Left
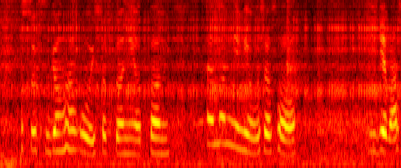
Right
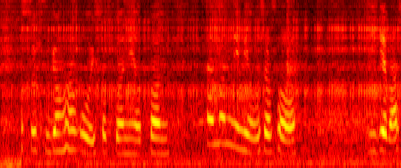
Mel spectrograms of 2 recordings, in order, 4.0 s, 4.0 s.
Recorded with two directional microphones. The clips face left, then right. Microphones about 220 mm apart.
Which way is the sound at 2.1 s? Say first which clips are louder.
Left 2 dB; 30° left (ahead or behind).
